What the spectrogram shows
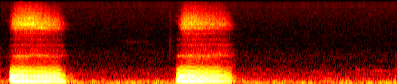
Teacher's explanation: This sound is produced by restricting the flow of air between the tip or blade of the tongue and the alveolar ridge, and using your voice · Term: Z sound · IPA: /z/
